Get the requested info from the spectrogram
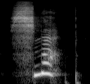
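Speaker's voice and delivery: ordinary delivery, nothing marked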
